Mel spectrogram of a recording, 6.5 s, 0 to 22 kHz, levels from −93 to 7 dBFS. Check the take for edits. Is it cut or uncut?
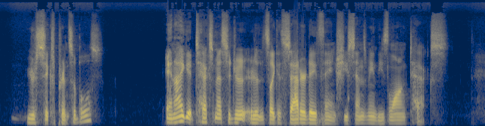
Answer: uncut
